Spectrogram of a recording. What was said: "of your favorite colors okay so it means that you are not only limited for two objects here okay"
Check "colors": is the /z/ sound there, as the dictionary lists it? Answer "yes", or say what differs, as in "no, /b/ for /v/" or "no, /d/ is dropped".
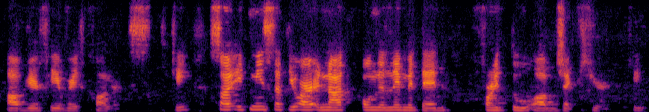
no, /s/ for /z/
